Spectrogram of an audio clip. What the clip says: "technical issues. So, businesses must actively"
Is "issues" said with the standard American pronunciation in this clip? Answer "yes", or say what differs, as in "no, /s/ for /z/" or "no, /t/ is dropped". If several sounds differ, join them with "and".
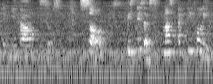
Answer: no, /s/ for /ʃ/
